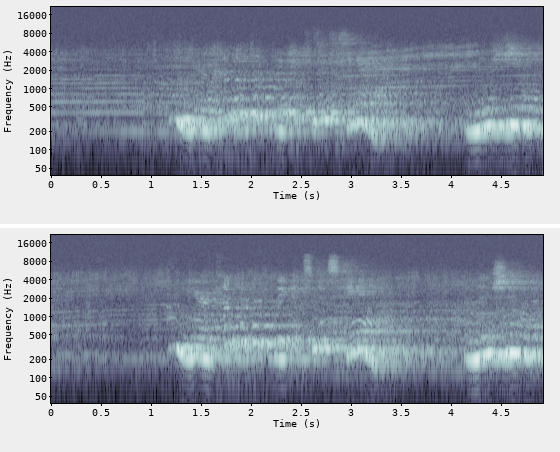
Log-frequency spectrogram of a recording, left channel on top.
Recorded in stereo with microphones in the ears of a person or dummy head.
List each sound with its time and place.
1.1 s a woman speaking: 60° right (ahead or behind), 8.5 m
